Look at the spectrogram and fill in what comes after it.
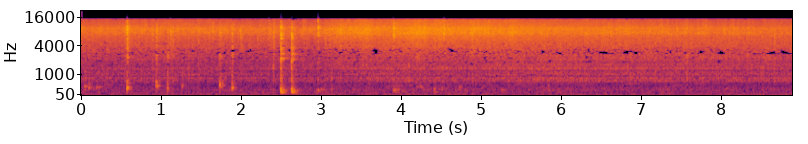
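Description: Onions and freshly added ginger-garlic and cumin-chilli paste frying in hot oil in a steel kadai: a steady sizzle that swells about three seconds in. A few sharp metal clicks of the spatula against the plate and pan come in the first three seconds.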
